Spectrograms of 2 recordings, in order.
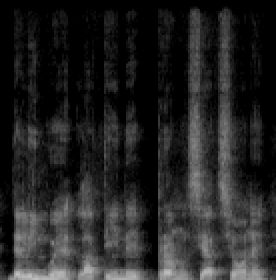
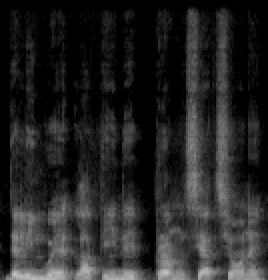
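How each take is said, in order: First: It uses the Italian-style church Latin pronunciation. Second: It uses the Italian-style church Latin pronunciation.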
